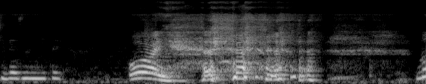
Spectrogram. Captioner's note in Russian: Неловкий смех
